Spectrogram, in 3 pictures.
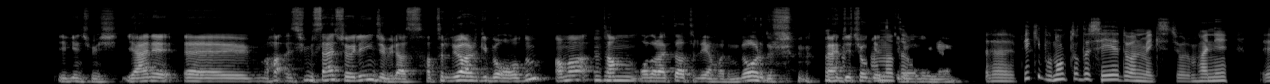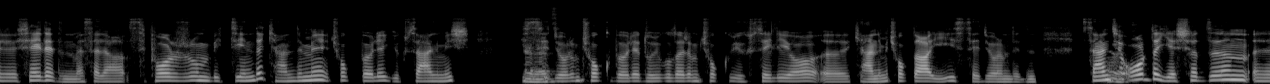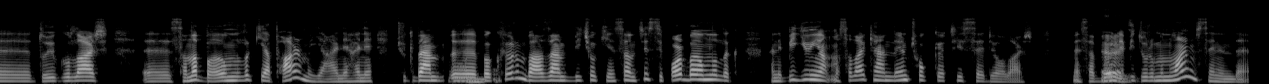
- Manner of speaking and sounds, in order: giggle; chuckle; other background noise; tapping; unintelligible speech
- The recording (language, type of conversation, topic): Turkish, podcast, Kötü bir gün geçirdiğinde kendini toparlama taktiklerin neler?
